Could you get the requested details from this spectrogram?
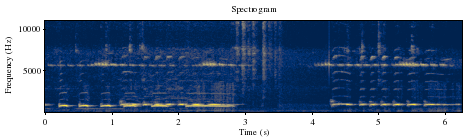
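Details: Pair of male Bangkok zebra doves answering one another: a fast string of bright coos shifting between two pitches, a two-second pause, then a second even run of short whistled notes.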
